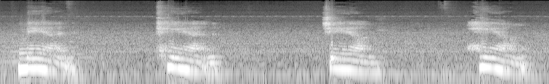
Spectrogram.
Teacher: the a as in black takes on a different quality when it comes before the nasal consonants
